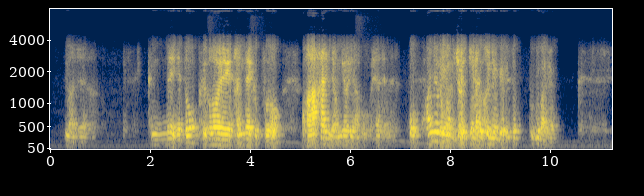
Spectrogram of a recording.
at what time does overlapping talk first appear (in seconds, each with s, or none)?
7.7 s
